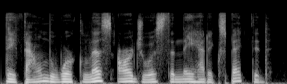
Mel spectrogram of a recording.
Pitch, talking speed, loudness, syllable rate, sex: 120 Hz, 210 wpm, -16 LUFS, 5.0 syllables/s, male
